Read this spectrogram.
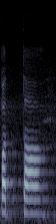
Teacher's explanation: ਪੋਠੋਹਾਰੀ ਦੇ ਵਿਚ ਅੱਧਕ ਲਾ ਕੇ ਦੋਹਰਾ ਅੱਖਰ ਬੋਲਣ ਦੀ ਬਹੁਤ ਜਿਆਦਾ ਰੁਚੀ ਆ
